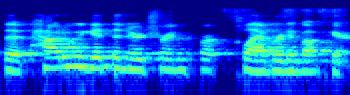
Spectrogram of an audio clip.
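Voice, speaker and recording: A woman is talking. Her intonation stays fairly even. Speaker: food bank program staff presenter. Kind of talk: presentation Q&A at a lunch meeting. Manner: loud.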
